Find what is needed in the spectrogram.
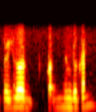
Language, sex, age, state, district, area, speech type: Kashmiri, male, 18-30, Jammu and Kashmir, Shopian, rural, conversation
